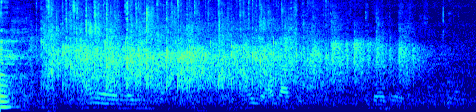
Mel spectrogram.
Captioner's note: applause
